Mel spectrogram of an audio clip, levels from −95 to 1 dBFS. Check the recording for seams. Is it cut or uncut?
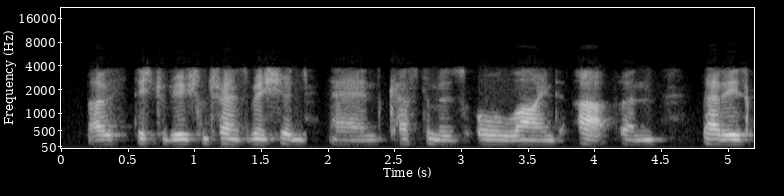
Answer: cut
